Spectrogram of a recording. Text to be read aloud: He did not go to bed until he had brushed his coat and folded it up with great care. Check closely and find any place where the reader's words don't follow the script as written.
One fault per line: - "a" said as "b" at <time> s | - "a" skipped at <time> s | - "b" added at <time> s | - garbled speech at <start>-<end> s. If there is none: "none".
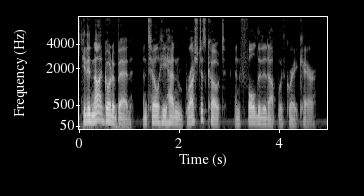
- "had" said as "hadn't" at 1.8 s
